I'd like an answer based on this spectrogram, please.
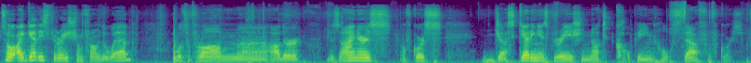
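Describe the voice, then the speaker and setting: With an Italian accent, a man speaks at a medium pitch using lively intonation. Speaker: LEGO model designer. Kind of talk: tutorial. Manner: halting.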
